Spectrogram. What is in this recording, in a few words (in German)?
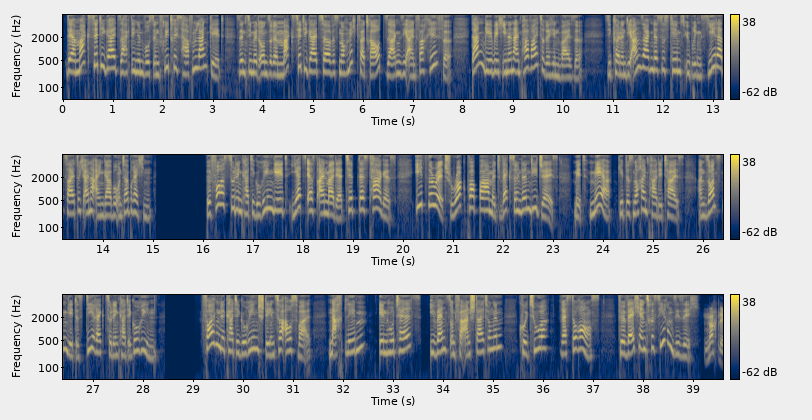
telefon, deutsch frauen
